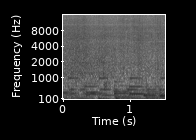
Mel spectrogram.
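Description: Fried rice stir-fried in a pan on high flame gives a loud, close, continuous sizzle, with stirring scrapes layered over a low rumble.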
